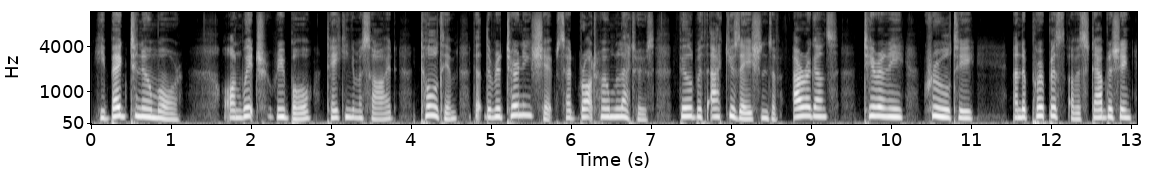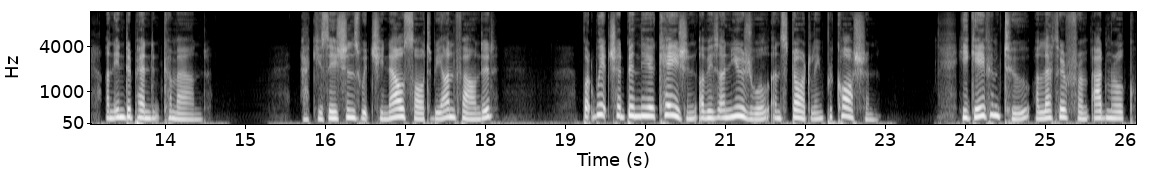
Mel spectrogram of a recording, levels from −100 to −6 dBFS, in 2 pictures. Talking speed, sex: 145 wpm, female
